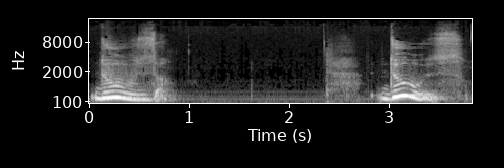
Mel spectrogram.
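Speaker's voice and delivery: "Douze" with lips pushed forward on the vowel; rounded French pronunciation. Shown as a demonstration. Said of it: "Push your lips forward when saying".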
